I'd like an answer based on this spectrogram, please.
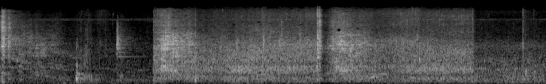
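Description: Cooking noises from a pot of chicken masala on the fire: a few clinks, then about three seconds of rushing noise that starts and stops abruptly.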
